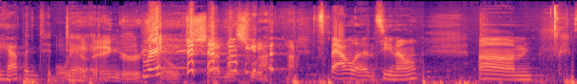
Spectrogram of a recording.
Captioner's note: laughter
